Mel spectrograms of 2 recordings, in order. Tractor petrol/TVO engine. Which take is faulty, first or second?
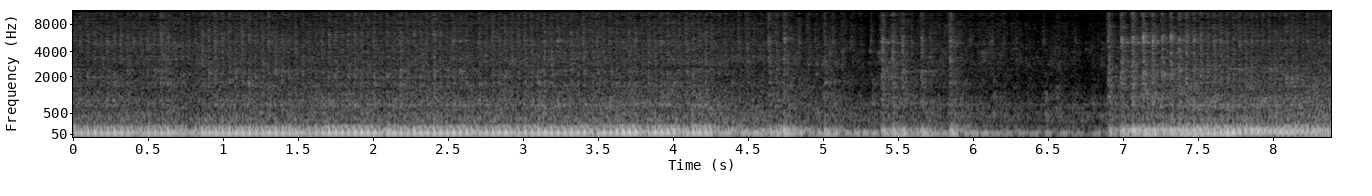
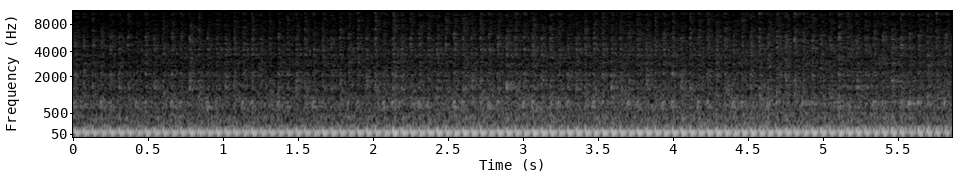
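first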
